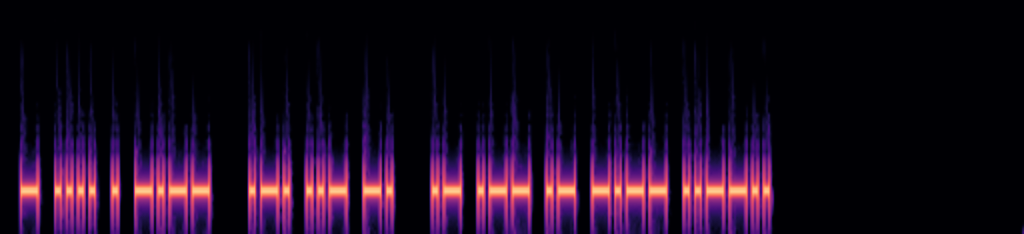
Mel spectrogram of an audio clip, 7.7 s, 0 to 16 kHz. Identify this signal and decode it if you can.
Morse code, heard as a keyed tone, about 28 wpm, 700 Hz. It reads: THEY RUN AWAY?
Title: Sentences from Top 1000 Words - Review Part 1 - 28wpm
